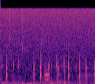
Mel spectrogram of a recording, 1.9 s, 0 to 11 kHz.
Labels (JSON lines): {"label": "biophony, knock croak", "recorder": "SoundTrap 300"}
